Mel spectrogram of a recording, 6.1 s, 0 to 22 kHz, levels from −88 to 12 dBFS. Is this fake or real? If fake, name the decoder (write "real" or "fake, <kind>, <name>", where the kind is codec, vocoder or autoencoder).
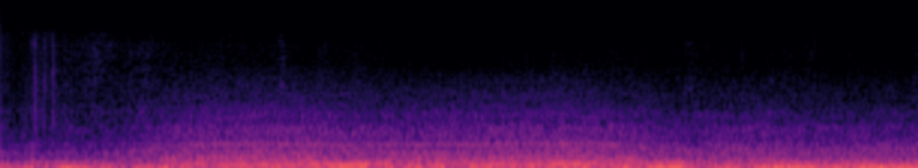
fake, vocoder, Vocos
